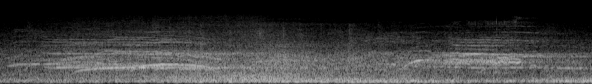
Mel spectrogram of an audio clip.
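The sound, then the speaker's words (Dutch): Roller coaster train number 1 roars steadily along its track, a loud, continuous rumbling rush with whining tones that rise and fall as it passes, filling the whole stretch without any talking. “De baan klinkt wel goed, hè? De baan klinkt lekker donker, lekker bijna robuust.”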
